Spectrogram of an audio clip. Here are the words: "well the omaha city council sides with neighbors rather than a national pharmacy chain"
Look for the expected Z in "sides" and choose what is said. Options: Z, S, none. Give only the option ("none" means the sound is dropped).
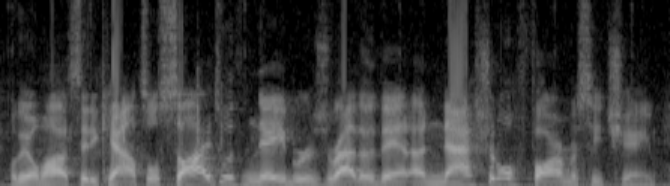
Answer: Z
